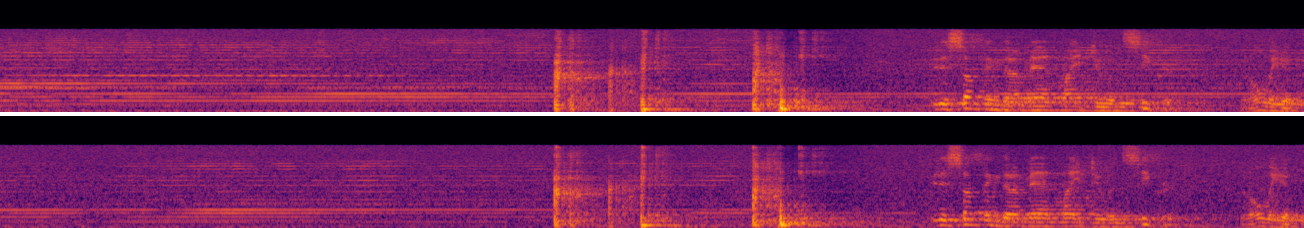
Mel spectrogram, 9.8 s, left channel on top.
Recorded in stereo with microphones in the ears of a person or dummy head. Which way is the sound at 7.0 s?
20° right (ahead or behind).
